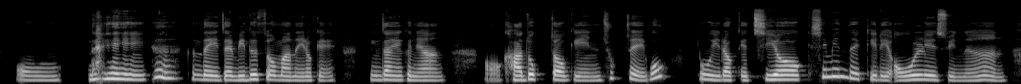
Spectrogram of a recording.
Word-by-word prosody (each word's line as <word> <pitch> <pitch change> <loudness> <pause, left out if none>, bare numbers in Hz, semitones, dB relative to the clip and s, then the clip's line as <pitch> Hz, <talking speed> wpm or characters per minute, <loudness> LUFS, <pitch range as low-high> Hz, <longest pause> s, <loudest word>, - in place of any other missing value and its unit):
어 195 0 -6 0.3
네. 240 -2 +3 0.4
근데 220 -3 0
이제 200 0 0
미드소마는 200 -2 +1
이렇게 185 0 -6 0.3
굉장히 205 -1 0
그냥 185 -2 -3 0.4
어 - - -10
가족적인 200 -4 +1
축제이고 285 - -2 0.3
또 235 -4 +1
이렇게 195 -1 0
지역 220 +2 +4
시민들끼리 275 - -1
어울릴 210 +3 +2
수 195 0 -7
있는 180 +1 -5
205 Hz, 265 characters per minute, -20 LUFS, 195-230 Hz, 0.4 s, 지역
